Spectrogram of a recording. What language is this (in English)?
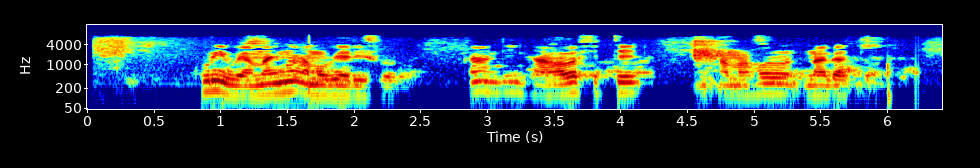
Kinyarwanda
